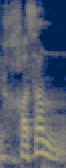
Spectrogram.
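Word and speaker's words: ख़स्म: अच्छा, एक शब्द चलता है कई बार खसम, और इसको बुरे अर्थों में यूज़ करते हैं, खसम। ठीक है ना, खसम। अगर कोई नुक्ते का ध्यान रखे तो वो खसम बोल देता है, खसम। ठीक, असल में ये शब्द है खस्म, खस्म, ख के नीचे नुक्ता, आधा स और म, खस्म।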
